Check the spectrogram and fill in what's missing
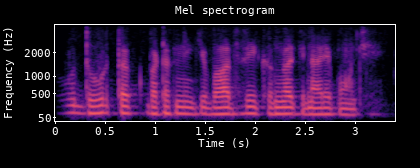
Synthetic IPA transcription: od̪uːɾt̪ɐkbɐʈʰəknek̬ebaːd̪bʱiɡɐ̃ŋɡakɪnaːɾepɐ̃ɦʊ̃t͡ʃeː

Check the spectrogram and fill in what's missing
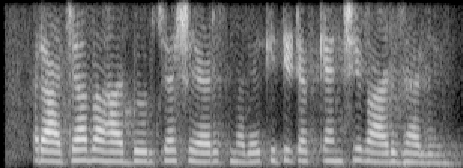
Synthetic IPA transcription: ɾad͡ʑabaɦad̪uɾt͡ɕjaɕejəɾsməd̪ʱjekit̪iːʈəkːjaɲt͡ɕiːʋaɽd͡zʱaliː

